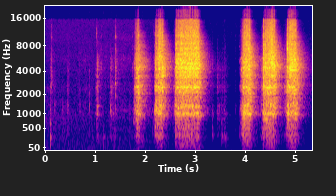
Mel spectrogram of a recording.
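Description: A power drill with a 5/8 socket loosens bolts on a Reaper OffRoad rear bumper, firing off close, loud whirring bursts of about a second each, separated by short pauses and small clinks.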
